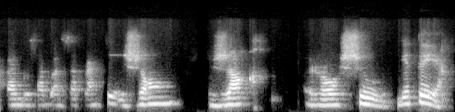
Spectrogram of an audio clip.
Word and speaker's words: Jean-Jacques Rousseau: Jean-Jacques Rousseau, gitu ya bacanya ya. Ada yang bisa bahasa Perancis? Kalau Jean tuh bacanya Jean-Jacques. Agak-agak bindeng-bindeng dikit bahasa Inggris. Agak sengau Rousseau.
